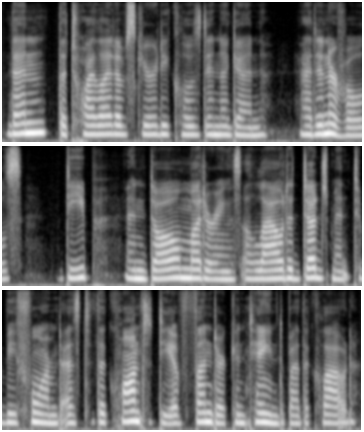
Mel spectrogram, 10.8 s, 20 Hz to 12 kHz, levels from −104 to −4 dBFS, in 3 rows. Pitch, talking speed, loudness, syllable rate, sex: 210 Hz, 160 wpm, -17 LUFS, 5.0 syllables/s, female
